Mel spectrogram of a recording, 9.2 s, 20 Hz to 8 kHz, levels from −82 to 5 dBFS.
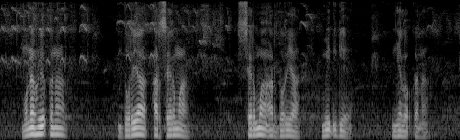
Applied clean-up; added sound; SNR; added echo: none; none; none; none.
